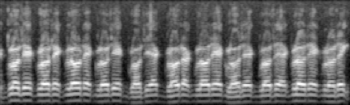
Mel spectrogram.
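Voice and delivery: quick repetitive gloria, lightly imitating the girl; speeding up repetition. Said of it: "aumentando el número de veces y la velocidad".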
